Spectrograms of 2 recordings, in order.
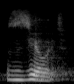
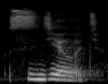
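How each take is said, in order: First: The word begins with a voiced z sound. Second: The word begins with a voiceless s sound. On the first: The speaker calls it right. "No, we say сделать, just because it's easier" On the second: The speaker calls it wrong. "you don't have to put an effort and try to pronounce it as сделать"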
